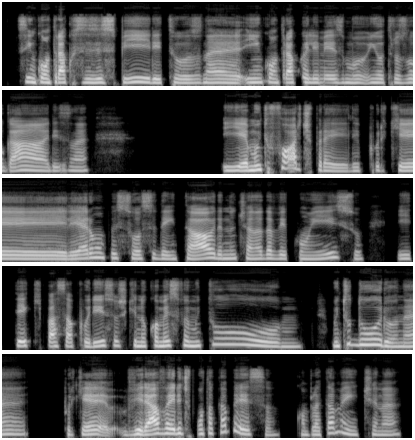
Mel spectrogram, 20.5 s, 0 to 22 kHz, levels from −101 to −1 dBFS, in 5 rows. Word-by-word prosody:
Se 210 Hz, -, -1 dB
encontrar 185 Hz, -1 st, +5 dB
com -, -, -13 dB
esses 180 Hz, -1 st, -2 dB
espíritos, 180 Hz, -2 st, 0 dB
né, 175 Hz, -2 st, +1 dB
e 185 Hz, -, -2 dB
encontrar 190 Hz, -1 st, +1 dB
com 195 Hz, -, -9 dB
ele 180 Hz, -1 st, 0 dB
mesmo 175 Hz, -1 st, -3 dB
em 180 Hz, -, -4 dB
outros 175 Hz, -1 st, -5 dB
lugares, 180 Hz, -1 st, +1 dB
né. 175 Hz, -1 st, -6 dB, 1.4 s
E 180 Hz, +1 st, +1 dB
é 175 Hz, -, +7 dB
muito 210 Hz, +4 st, +3 dB
forte -, -, +2 dB
para 195 Hz, -4 st, -3 dB
ele, 155 Hz, 0 st, -5 dB
porque 185 Hz, +1 st, -7 dB
ele 165 Hz, -2 st, +1 dB
era 185 Hz, +4 st, +1 dB
uma 225 Hz, 0 st, 0 dB
pessoa 200 Hz, -4 st, -5 dB
ocidental, 175 Hz, +1 st, +2 dB
ele 185 Hz, -3 st, -3 dB
não 185 Hz, +1 st, -4 dB
tinha 180 Hz, -3 st, -5 dB
nada 175 Hz, +2 st, -2 dB
a -, -, -4 dB
ver 175 Hz, 0 st, -5 dB
com 165 Hz, -2 st, -7 dB
isso 180 Hz, +1 st, -6 dB, 0.4 s
e 175 Hz, +1 st, -7 dB
ter 205 Hz, 0 st, +3 dB
que 210 Hz, -, -21 dB
passar 190 Hz, 0 st, +1 dB
por 185 Hz, -1 st, -5 dB
isso, 220 Hz, +4 st, 0 dB
acho 215 Hz, -, -4 dB
que 215 Hz, -, -4 dB
no 195 Hz, -1 st, 0 dB
começo 210 Hz, +1 st, 0 dB
foi 230 Hz, -, 0 dB
muito 240 Hz, -4 st, 0 dB, 0.5 s
muito 200 Hz, +9 st, -1 dB
duro, 255 Hz, -7 st, +3 dB
né, 195 Hz, +2 st, -2 dB, 0.4 s
porque 185 Hz, -3 st, +1 dB
virava 190 Hz, +7 st, +7 dB
ele 220 Hz, +1 st, +7 dB
de -, -, -4 dB
ponta-cabeça, 215 Hz, -, -2 dB, 0.2 s
completamente, 185 Hz, +2 st, -4 dB
né. 170 Hz, +1 st, -6 dB
185 Hz, 165 wpm, -22 LUFS, 175-205 Hz, 1.4 s, é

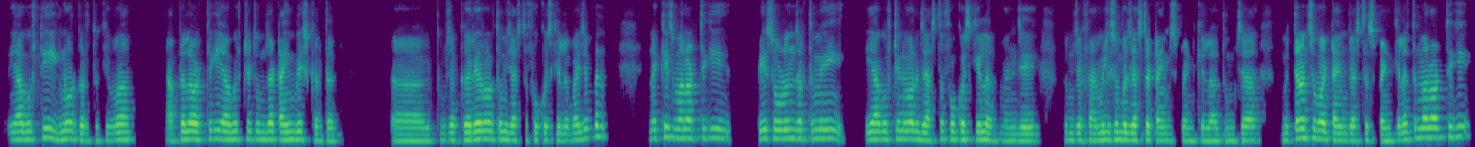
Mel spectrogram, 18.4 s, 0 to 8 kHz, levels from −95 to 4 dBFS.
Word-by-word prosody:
या 160 Hz, +1 st, +3 dB
गोष्टी 165 Hz, +4 st, -1 dB
इग्नोर 170 Hz, 0 st, 0 dB
करतो. 140 Hz, -1 st, -2 dB
किंवा 155 Hz, +2 st, +1 dB, 0.5 s
आपल्याला 160 Hz, +5 st, +4 dB
वाटतं 165 Hz, +1 st, +3 dB
की 180 Hz, -, -3 dB
या 165 Hz, -1 st, +5 dB
गोष्टी 165 Hz, +1 st, -1 dB
तुमचा 165 Hz, 0 st, +2 dB
टाइम 155 Hz, +1 st, +4 dB
वेस्ट 165 Hz, -1 st, -1 dB
करतात. 135 Hz, -2 st, -3 dB, 0.7 s
अ, -, -, -4 dB, 0.5 s
तुमच्या 150 Hz, +1 st, -3 dB
करिअरवर 165 Hz, +2 st, +5 dB
तुम्ही 165 Hz, -1 st, 0 dB
जास्त 150 Hz, 0 st, -1 dB
फोकस 145 Hz, -1 st, -3 dB
केलं 140 Hz, -1 st, -2 dB
पाहिजे. 155 Hz, +5 st, 0 dB
पण 220 Hz, -2 st, +2 dB, 0.6 s
नक्कीच 200 Hz, +3 st, -1 dB
मला 190 Hz, 0 st, +2 dB
वाटतं 185 Hz, +1 st, -2 dB
की 195 Hz, 0 st, -2 dB, 0.5 s
ते 180 Hz, +1 st, +1 dB
सोडून 180 Hz, 0 st, +1 dB
जर 180 Hz, -1 st, +1 dB
तुम्ही 185 Hz, 0 st, -1 dB, 0.4 s
या 165 Hz, 0 st, +5 dB
गोष्टींवर 170 Hz, 0 st, +1 dB
जास्त 150 Hz, 0 st, 0 dB
फोकस 160 Hz, 0 st, +1 dB
केलं 155 Hz, -3 st, +2 dB
म्हणजे 140 Hz, 0 st, -2 dB, 0.4 s
तुमच्या 150 Hz, 0 st, -2 dB
फॅमिलीसोबत 155 Hz, +2 st, +2 dB
जास्त 150 Hz, 0 st, +2 dB
टाइम 140 Hz, 0 st, -1 dB
स्पेंड 135 Hz, 0 st, -5 dB
केला, 135 Hz, -1 st, -1 dB
तुमच्या 135 Hz, +2 st, -1 dB, 0.4 s
मित्रांसोबत 180 Hz, +2 st, +4 dB
टाइम 145 Hz, -1 st, +2 dB
जास्त 140 Hz, 0 st, -1 dB
स्पेंड 135 Hz, -2 st, -2 dB
केला 155 Hz, +2 st, +1 dB
तर 195 Hz, -, -2 dB
मला 200 Hz, 0 st, +5 dB
वाटतं 200 Hz, +1 st, +2 dB
की 215 Hz, +1 st, -3 dB
160 Hz, 170 wpm, -23 LUFS, 145-175 Hz, 0.7 s, या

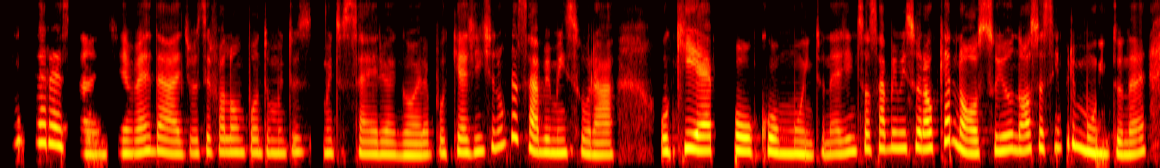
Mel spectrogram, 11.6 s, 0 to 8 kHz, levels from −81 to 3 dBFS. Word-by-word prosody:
Interessante, 275 Hz, -, -2 dB
é 185 Hz, -, +2 dB
verdade. 190 Hz, -2 st, 0 dB
Você 190 Hz, +2 st, -4 dB
falou 195 Hz, 0 st, -2 dB
um 195 Hz, -, -3 dB
ponto 195 Hz, 0 st, -5 dB
muito 185 Hz, +2 st, -4 dB
s 200 Hz, 0 st, -8 dB
muito 190 Hz, -1 st, -5 dB
sério 175 Hz, -2 st, -2 dB
agora, 165 Hz, 0 st, -1 dB
porque 185 Hz, +3 st, -5 dB
a 195 Hz, -, +3 dB
gente 210 Hz, +6 st, -3 dB
nunca 310 Hz, +10 st, -1 dB
sabe 200 Hz, -, +1 dB
mensurar 190 Hz, -3 st, -1 dB, 0.5 s
o 210 Hz, 0 st, +2 dB
que 240 Hz, +4 st, +5 dB
é 220 Hz, -1 st, +6 dB, 0.2 s
pouco 210 Hz, -1 st, +3 dB
ou 195 Hz, -, +4 dB
muito, 180 Hz, 0 st, 0 dB
né? 175 Hz, +1 st, -3 dB
A -, -, -1 dB
gente 205 Hz, +2 st, -1 dB
só 240 Hz, -, -1 dB
sabe 250 Hz, +1 st, -1 dB
mensurar 250 Hz, 0 st, +3 dB
o -, -, 0 dB
que 260 Hz, -, -3 dB
é -, -, +4 dB
nosso, 185 Hz, -, +2 dB
e 215 Hz, +1 st, +3 dB
o 230 Hz, -, +3 dB
nosso 230 Hz, +2 st, +1 dB
é -, -, 0 dB
sempre 265 Hz, +5 st, -4 dB
muito, 185 Hz, -7 st, +2 dB
né. 175 Hz, +4 st, 0 dB
195 Hz, 210 wpm, -25 LUFS, 185-230 Hz, 0.5 s, é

